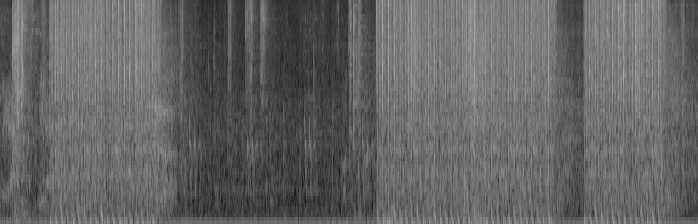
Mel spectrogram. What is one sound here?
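Rapid gunfire rattles in long bursts.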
